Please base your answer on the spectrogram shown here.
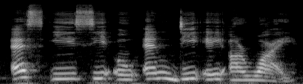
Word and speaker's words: secondary: so the word is s-e-c-o-n-d-a-r-y so i'm gonna i'm gonna use my hand my fingers okay secondary secondary okay the answer is the syllable falls on the first the first syllable the stress excuse me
